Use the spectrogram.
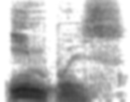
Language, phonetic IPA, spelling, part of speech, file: Russian, [ˈimpʊlʲs], импульс, noun, Ru-импульс.ogg
- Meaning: 1. urge, sudden desire 2. stimulus, impetus 3. action potential, spike train 4. momentum 5. impulse (of force), the integral of force over time 6. wave packet 7. pulse, surge, short electric signal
